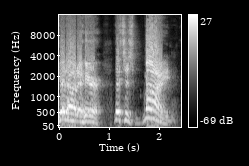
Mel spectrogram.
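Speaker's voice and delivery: high-pitched, shrill, very loud screaming roar. Voicing a roaring beast ordering the party away: yelling. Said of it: "she'll yell".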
